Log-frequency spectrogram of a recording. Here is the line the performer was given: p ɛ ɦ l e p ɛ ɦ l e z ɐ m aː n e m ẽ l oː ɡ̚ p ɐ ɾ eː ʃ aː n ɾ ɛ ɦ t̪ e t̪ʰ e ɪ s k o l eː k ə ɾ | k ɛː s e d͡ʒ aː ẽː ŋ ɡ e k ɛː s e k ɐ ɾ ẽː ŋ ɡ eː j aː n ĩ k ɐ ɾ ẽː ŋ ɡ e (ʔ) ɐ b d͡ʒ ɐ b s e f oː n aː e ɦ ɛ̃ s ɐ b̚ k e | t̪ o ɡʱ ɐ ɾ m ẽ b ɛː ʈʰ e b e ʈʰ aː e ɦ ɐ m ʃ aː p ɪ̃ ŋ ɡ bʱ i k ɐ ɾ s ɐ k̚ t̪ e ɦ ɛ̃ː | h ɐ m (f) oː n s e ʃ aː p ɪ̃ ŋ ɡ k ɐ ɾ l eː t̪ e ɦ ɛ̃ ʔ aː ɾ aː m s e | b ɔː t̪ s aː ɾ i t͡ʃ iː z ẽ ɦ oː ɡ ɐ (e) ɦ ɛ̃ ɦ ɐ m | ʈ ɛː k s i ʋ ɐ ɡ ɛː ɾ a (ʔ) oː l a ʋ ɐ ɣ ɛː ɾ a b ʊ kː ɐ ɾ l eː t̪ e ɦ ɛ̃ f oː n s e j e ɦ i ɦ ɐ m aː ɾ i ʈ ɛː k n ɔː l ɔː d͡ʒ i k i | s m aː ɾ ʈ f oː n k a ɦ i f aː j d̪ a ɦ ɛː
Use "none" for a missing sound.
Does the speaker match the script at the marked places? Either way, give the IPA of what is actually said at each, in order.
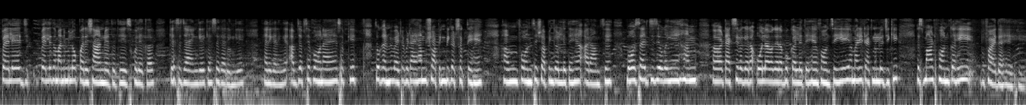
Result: ʔ, f, i, ʔ

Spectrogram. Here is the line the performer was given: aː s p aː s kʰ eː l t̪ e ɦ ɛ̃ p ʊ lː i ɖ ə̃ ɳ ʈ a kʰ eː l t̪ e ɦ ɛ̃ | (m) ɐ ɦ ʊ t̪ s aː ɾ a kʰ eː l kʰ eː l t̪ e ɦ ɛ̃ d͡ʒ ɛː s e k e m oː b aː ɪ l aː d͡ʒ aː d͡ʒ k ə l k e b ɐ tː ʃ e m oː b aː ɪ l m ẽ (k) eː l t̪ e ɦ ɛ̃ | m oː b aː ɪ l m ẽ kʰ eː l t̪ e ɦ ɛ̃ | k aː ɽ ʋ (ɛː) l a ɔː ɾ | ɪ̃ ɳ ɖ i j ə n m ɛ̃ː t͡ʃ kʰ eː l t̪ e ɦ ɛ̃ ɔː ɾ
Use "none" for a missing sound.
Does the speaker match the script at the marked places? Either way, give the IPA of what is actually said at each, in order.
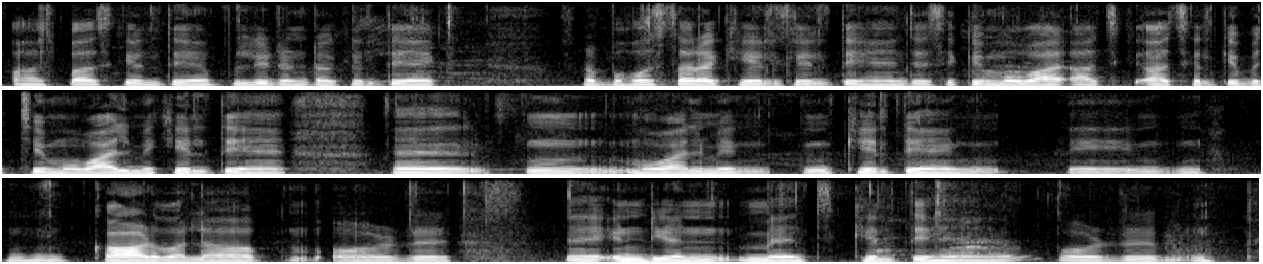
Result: b, kʰ, aː

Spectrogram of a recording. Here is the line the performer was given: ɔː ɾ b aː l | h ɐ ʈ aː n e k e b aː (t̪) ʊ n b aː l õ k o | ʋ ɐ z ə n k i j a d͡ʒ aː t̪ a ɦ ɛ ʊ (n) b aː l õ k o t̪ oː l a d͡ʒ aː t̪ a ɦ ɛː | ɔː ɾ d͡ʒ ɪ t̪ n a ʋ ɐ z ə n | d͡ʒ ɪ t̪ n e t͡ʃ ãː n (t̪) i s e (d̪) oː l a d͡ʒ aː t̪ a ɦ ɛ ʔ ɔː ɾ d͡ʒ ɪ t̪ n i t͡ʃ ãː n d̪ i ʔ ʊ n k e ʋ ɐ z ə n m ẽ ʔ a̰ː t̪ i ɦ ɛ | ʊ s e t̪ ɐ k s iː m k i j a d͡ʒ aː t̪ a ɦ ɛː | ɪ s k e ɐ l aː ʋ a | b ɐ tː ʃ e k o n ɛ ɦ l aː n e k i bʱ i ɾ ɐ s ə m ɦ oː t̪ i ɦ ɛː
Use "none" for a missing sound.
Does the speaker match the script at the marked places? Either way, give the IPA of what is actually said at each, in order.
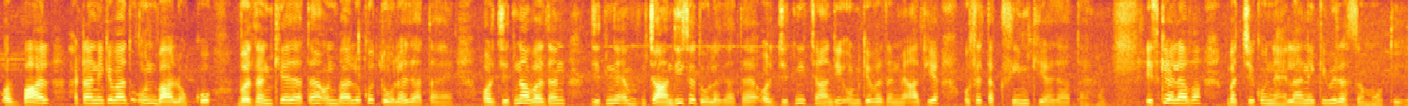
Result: d̪, n, d̪, t̪

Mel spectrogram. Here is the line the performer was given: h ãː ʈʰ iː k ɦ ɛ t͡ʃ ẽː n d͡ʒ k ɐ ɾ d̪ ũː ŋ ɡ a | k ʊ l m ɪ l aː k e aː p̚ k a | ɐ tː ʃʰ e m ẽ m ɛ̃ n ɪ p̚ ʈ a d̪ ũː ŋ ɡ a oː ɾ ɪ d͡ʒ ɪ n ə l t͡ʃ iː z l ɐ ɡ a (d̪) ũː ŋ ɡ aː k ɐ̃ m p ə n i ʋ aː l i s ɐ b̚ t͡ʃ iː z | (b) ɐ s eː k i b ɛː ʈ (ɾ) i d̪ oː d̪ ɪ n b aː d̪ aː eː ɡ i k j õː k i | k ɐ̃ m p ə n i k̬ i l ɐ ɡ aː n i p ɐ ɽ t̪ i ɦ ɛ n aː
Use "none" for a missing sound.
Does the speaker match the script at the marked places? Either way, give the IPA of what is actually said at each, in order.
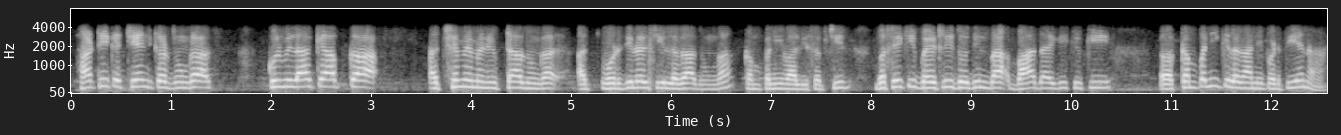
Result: d̪, b, ɾ

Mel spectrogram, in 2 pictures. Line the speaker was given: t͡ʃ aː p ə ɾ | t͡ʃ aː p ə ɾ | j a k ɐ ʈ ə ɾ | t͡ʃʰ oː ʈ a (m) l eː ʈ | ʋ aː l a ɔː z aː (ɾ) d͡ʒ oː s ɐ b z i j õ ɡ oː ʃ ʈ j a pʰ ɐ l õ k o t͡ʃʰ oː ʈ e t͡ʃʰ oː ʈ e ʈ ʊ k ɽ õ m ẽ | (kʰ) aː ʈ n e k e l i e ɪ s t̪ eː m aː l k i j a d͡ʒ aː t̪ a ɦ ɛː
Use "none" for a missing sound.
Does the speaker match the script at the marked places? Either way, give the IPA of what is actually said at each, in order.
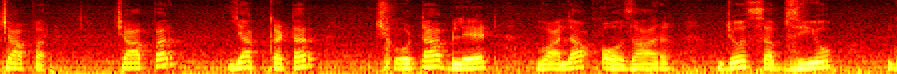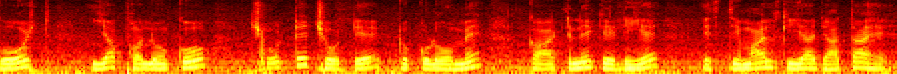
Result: b, ɾ, k

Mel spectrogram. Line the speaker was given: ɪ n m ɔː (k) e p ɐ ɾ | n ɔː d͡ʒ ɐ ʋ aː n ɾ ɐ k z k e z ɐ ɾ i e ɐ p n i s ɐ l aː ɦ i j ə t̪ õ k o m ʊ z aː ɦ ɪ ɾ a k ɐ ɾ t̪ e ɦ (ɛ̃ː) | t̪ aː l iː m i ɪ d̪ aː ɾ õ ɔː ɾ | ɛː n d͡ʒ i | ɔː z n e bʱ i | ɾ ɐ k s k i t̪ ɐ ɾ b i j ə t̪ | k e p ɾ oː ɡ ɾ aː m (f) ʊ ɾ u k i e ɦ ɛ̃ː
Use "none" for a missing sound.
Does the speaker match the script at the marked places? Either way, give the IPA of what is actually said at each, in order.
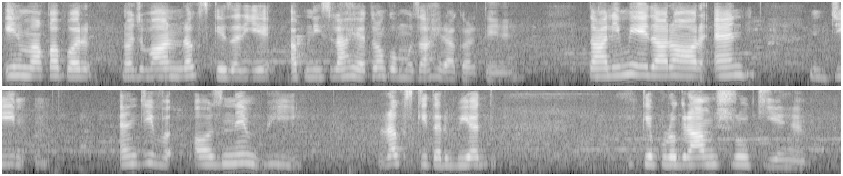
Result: q, ɛ̃ː, ʃ

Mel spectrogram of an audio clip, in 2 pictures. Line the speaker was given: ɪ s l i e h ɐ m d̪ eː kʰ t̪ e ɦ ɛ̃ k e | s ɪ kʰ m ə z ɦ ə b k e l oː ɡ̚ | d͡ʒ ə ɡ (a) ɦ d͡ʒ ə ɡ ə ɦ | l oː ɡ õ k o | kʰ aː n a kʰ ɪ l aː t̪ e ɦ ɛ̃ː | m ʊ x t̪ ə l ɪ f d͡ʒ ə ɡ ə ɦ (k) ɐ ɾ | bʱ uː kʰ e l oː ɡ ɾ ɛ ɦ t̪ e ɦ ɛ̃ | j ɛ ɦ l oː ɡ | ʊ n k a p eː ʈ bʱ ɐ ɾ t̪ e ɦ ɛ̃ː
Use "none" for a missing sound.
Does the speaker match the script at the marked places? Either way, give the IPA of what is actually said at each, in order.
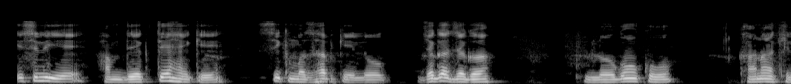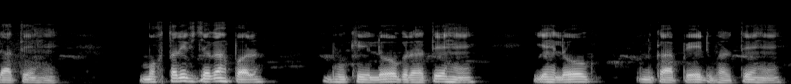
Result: ə, p

